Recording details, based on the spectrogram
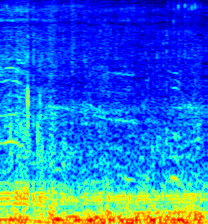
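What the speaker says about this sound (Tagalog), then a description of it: "Partida, palyado yung motor niya ngayon." A misfiring motorcycle engine revs loudly and continuously, its rough, uneven drone running close and steady from start to finish.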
